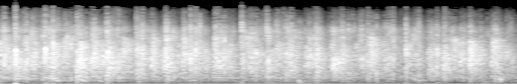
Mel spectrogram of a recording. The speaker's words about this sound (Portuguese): Un aplauso, non? Bravo!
